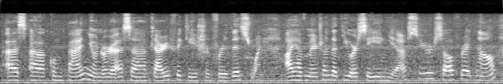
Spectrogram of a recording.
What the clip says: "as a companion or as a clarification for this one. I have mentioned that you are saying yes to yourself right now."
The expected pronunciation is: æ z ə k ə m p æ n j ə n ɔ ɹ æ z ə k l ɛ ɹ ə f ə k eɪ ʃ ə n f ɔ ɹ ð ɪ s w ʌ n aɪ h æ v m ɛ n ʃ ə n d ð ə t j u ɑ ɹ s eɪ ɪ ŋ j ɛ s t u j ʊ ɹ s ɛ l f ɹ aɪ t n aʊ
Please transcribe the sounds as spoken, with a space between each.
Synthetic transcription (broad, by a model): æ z ə k ə m p æ n j ə n ɔ ɹ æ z ə k l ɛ ɹ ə f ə k eɪ ʃ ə n f ɔ ɹ ð ɪ s w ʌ n aɪ h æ v m ɛ n ʃ ə n d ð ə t j u ɑ ɹ s eɪ ɪ ŋ j ɛ s t u j ʊ ɹ s ɛ l f ɹ aɪ t n aʊ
